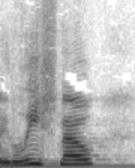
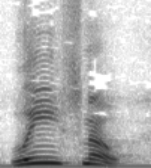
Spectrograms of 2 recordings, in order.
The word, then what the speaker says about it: Lee Snow: I say, Lee Snow. And they go, Reese? Like Reese's Pieces? No. Lee Snow. Well, how do you spell that? L-E-E, and then the stuff that comes from the sky.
